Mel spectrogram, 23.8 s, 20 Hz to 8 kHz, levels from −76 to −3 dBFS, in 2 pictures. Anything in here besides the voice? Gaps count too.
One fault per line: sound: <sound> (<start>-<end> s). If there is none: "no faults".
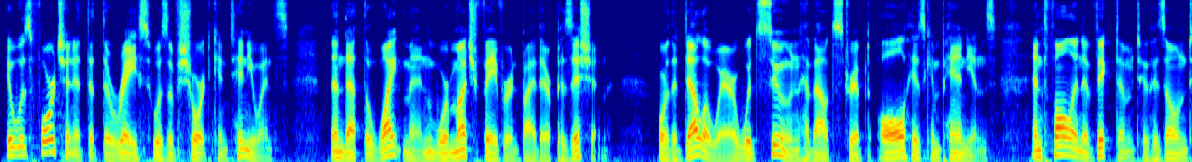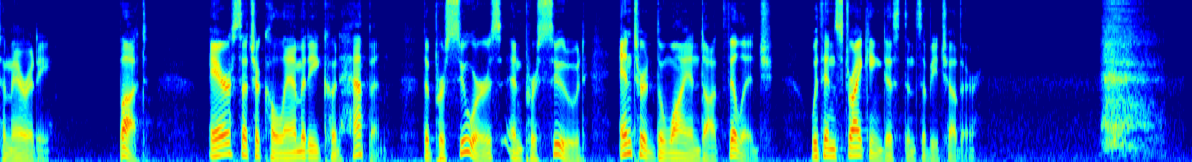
sound: sigh (22.9-23.6 s)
